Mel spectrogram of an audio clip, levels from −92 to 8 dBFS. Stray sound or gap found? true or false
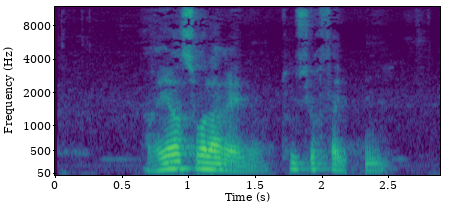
true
